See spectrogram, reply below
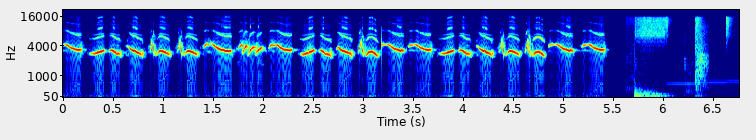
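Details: Chestnut-bellied seed finch delivering its Icoaraci song: about five seconds of quick, looping whistled notes in steady succession, then the song stops and a short burst of handling noise and a click follow.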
